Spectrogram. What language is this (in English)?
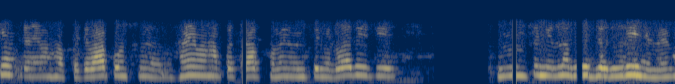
Hindi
